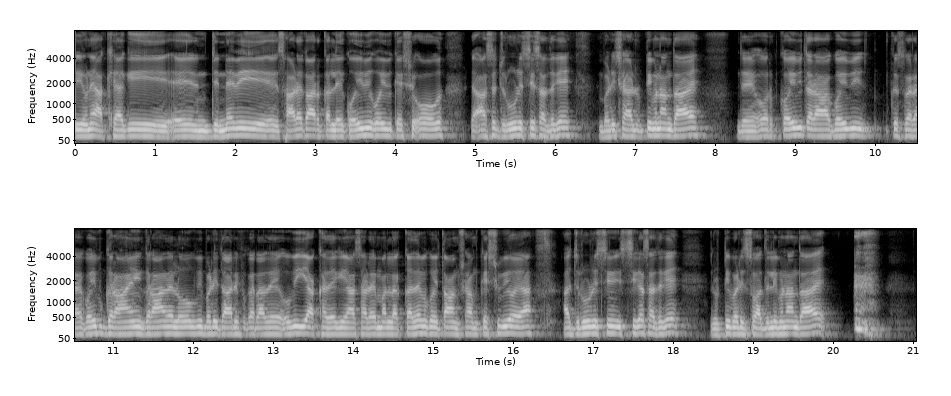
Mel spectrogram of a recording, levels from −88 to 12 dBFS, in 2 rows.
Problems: none marked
